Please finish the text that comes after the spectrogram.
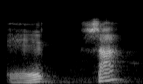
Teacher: la palabra examen, su mayor fuerza de voz está en la penúltima. Examen, penúltima. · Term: grave o llana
